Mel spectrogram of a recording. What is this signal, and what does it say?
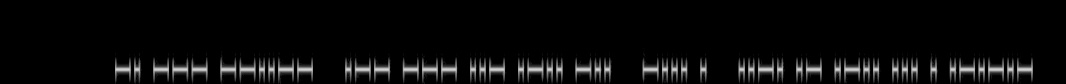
Morse code, heard as a keyed tone, about 25 wpm, 700 Hz. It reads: NO, WOULD BE FALSE.
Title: Sentences from Top 1600 Words 25wpm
